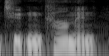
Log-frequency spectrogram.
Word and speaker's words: Tutankhamun: Tutankhamun Egyptological pronunciation Tutankhamun, commonly referred to as King Tut, was an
